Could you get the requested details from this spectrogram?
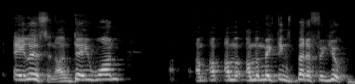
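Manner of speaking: put-on New Jersey accent. Imitating how he talks in his commercial: new jersey accent impression. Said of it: "he's got more of that accent".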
